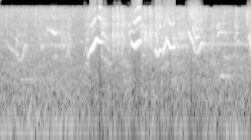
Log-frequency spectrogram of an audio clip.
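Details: Black-eyed bulbul at its bath, uttering a string of sharp, twisting whistled chirps, four or five rising and falling notes, set against continuous rushing background noise.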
